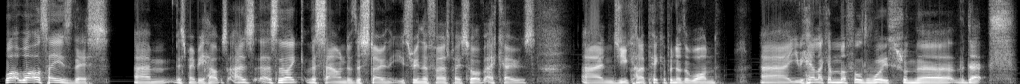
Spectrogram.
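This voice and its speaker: A man's voice: medium pitch, fairly even intonation, normal speed, a bit bright, no echo, studio quality. A man narrating and ruling as game master in a casual tabletop session, loose and swearing freely. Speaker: dungeon master.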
